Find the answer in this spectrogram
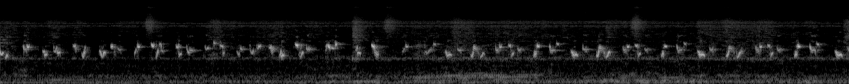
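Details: Long bright chattering from a female sooty-headed bulbul calling the male, fast repeated chirps without pause across the whole stretch, set against a steady high hum and a soft low tone.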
